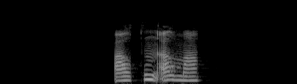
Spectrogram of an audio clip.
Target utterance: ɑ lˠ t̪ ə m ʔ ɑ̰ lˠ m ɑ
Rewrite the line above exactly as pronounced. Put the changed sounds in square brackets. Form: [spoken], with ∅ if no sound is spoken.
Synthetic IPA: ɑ lˠ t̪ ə [n] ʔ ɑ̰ lˠ m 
